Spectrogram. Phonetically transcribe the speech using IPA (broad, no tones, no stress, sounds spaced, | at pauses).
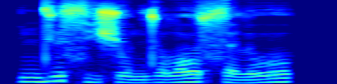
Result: n d ɨ s e̤ ʃ o n d ʉ lˠ o s ɐ l o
